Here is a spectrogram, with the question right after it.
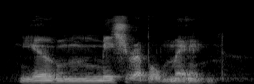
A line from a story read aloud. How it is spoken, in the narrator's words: said the king of the goblins, in a more contemptuous tone than before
